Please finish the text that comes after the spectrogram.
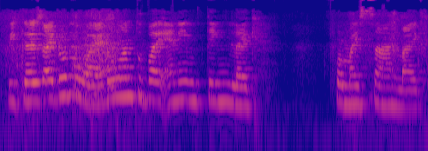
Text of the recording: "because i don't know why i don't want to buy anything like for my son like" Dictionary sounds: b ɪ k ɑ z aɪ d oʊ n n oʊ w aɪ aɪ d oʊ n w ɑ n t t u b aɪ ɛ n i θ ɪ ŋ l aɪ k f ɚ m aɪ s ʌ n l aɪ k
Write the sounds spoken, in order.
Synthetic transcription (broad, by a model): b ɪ k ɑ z aɪ d oʊ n n oʊ w aɪ aɪ d oʊ n w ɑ n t t u b aɪ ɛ n i t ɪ ŋ l aɪ k f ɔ m aɪ s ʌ n l aɪ k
